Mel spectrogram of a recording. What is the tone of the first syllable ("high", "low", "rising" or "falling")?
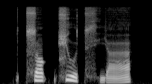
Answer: high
